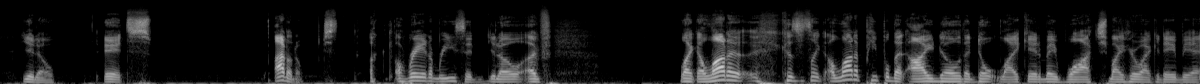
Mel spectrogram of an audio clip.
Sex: male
